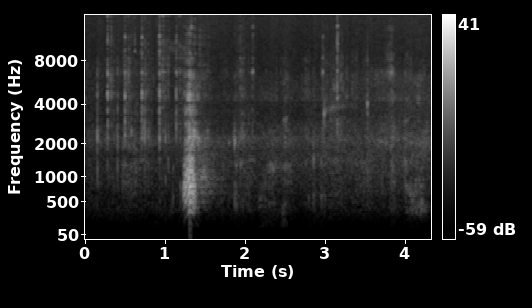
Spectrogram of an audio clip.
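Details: A Rottweiler in snow gives one sharp, loud bark, then only faint rustling and scattered small noises follow for the rest of the few seconds.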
